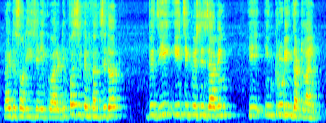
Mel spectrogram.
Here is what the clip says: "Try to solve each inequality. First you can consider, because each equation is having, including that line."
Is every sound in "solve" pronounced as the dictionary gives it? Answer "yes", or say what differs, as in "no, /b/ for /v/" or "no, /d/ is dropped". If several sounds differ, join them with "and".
no, /v/ is dropped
